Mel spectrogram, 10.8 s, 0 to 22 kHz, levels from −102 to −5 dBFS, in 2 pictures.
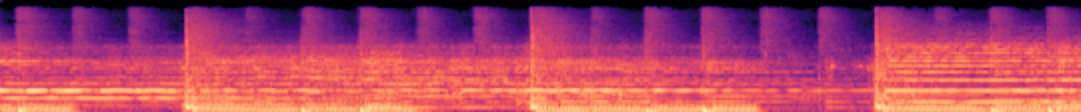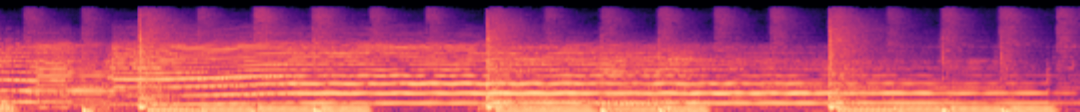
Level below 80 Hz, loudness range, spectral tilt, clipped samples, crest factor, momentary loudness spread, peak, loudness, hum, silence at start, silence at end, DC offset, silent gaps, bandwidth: -28 dBFS; 3 LU; -6 dB/octave; under 0.1%; 16 dB; 6 LU; -2 dBFS; -17 LUFS; none; 0 s; 0 s; under 0.1%; none; 16 kHz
